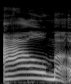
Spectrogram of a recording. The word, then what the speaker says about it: Alma: Alma? – Alma. Or an owl sound, yeah. – Alma, okay.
